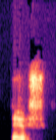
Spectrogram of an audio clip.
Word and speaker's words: Deutsch: Deutsch. I mean, I pronounce it English, which is just douche.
